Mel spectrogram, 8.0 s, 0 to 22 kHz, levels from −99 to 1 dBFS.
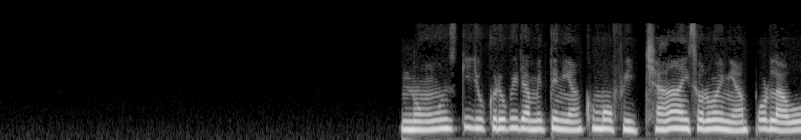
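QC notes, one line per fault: No technical faults are audible anywhere in the speech recording, and the signal holds steady throughout.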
